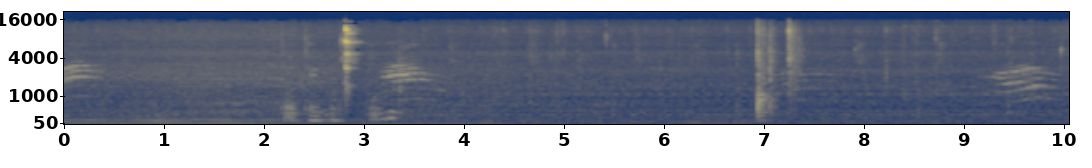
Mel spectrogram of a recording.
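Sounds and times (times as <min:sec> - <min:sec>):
cat meowing: 0:00.0 - 0:00.5, 0:03.2 - 0:03.9, 0:09.2 - 0:10.0
spoon clinking against glass bowl: 0:02.8 - 0:03.1.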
